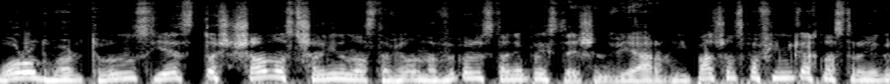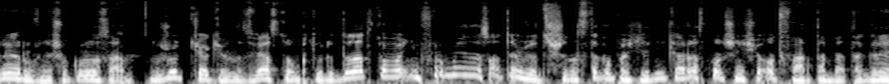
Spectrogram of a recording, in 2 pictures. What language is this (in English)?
Polish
